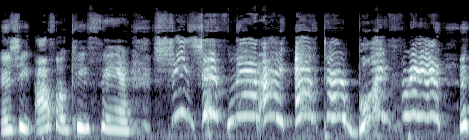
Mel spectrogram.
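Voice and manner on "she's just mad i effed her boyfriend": put-on scream, higher. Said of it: "She's screaming to the top of her lungs".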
